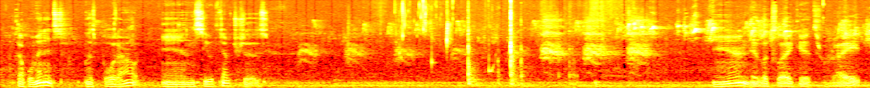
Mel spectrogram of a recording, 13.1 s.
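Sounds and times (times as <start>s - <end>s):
birds calling in harsh bursts: 4.0s - 13.0s.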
